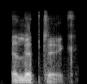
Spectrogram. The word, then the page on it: elliptic: British English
